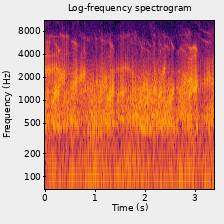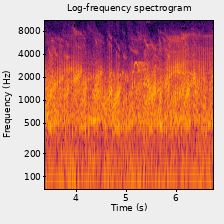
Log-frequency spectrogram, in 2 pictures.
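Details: Chorus of frogs in water: constant overlapping croaks, with short dips in loudness near the middle and clearer upswept calls standing out later.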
